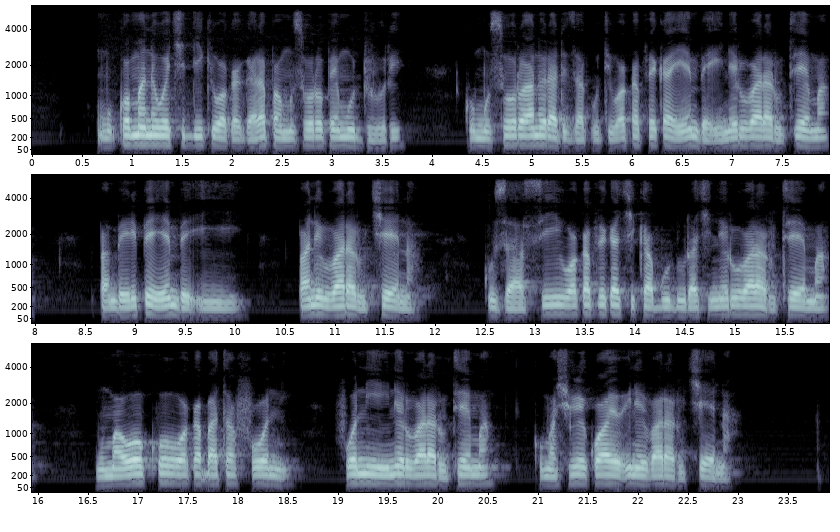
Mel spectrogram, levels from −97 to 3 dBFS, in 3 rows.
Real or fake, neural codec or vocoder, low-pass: real; none; 5.4 kHz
